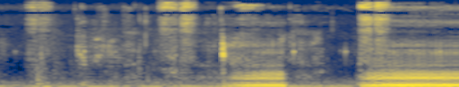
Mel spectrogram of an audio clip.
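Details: A pug and a German Shepherd indoors while the pug steals the shepherd's bone; low rumbling growls fill the low end, with a stronger, steadier growl swelling near the middle and again toward the end, plus faint scuffling.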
